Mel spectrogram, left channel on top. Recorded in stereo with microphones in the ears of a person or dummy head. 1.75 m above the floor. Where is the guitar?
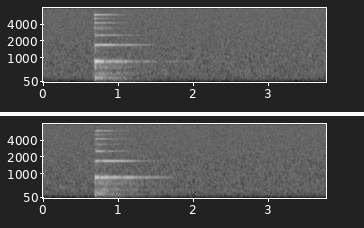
80° left, 5.5 m.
